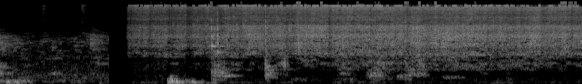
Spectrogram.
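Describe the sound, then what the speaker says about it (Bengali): Fish pieces coated in salt and turmeric drop into hot oil, and a loud continuous sizzle rises suddenly after a short gap, with faint scraping and bubbling beneath; a little earlier handling noise comes before it. "এখন মাছটা ভাজতে বসাবো"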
